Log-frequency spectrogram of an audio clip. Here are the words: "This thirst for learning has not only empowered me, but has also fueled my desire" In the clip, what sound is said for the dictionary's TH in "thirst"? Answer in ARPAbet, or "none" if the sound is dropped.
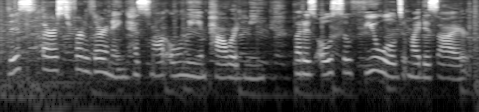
TH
